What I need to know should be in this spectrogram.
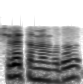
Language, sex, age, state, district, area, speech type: Kannada, male, 18-30, Karnataka, Chikkamagaluru, rural, conversation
